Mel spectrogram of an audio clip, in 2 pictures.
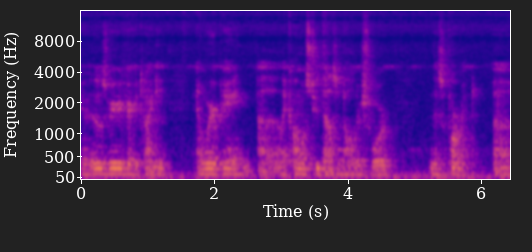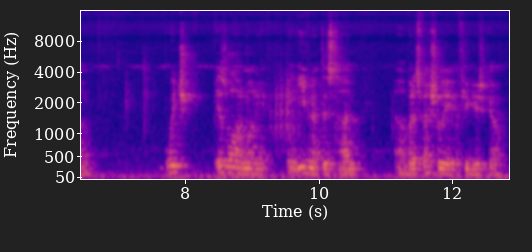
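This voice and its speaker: A soft-spoken man talks at a moderate pace with long, frequent pauses, audible room echo and noticeable background noise. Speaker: vlogger. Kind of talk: personal storytelling monologue. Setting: garage at dad's house. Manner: soft-spoken, keeping voice low; halting, many fillers and repetitions.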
